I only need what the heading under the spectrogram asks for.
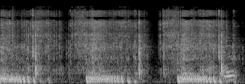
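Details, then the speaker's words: Echo SRM-210 two-stroke string trimmer after new carburetor fitted (for hard starting), running with old spark plug refitted: revs up cleanly in quick bursts and drops back without bogging or sputtering; normal running. "put the new carburetor on took a little bit to get it running so sometimes it happens that way but now run sounds pretty good"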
